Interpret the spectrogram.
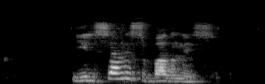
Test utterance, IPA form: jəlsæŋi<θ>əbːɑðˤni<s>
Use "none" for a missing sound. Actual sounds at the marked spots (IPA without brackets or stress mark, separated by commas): s, s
